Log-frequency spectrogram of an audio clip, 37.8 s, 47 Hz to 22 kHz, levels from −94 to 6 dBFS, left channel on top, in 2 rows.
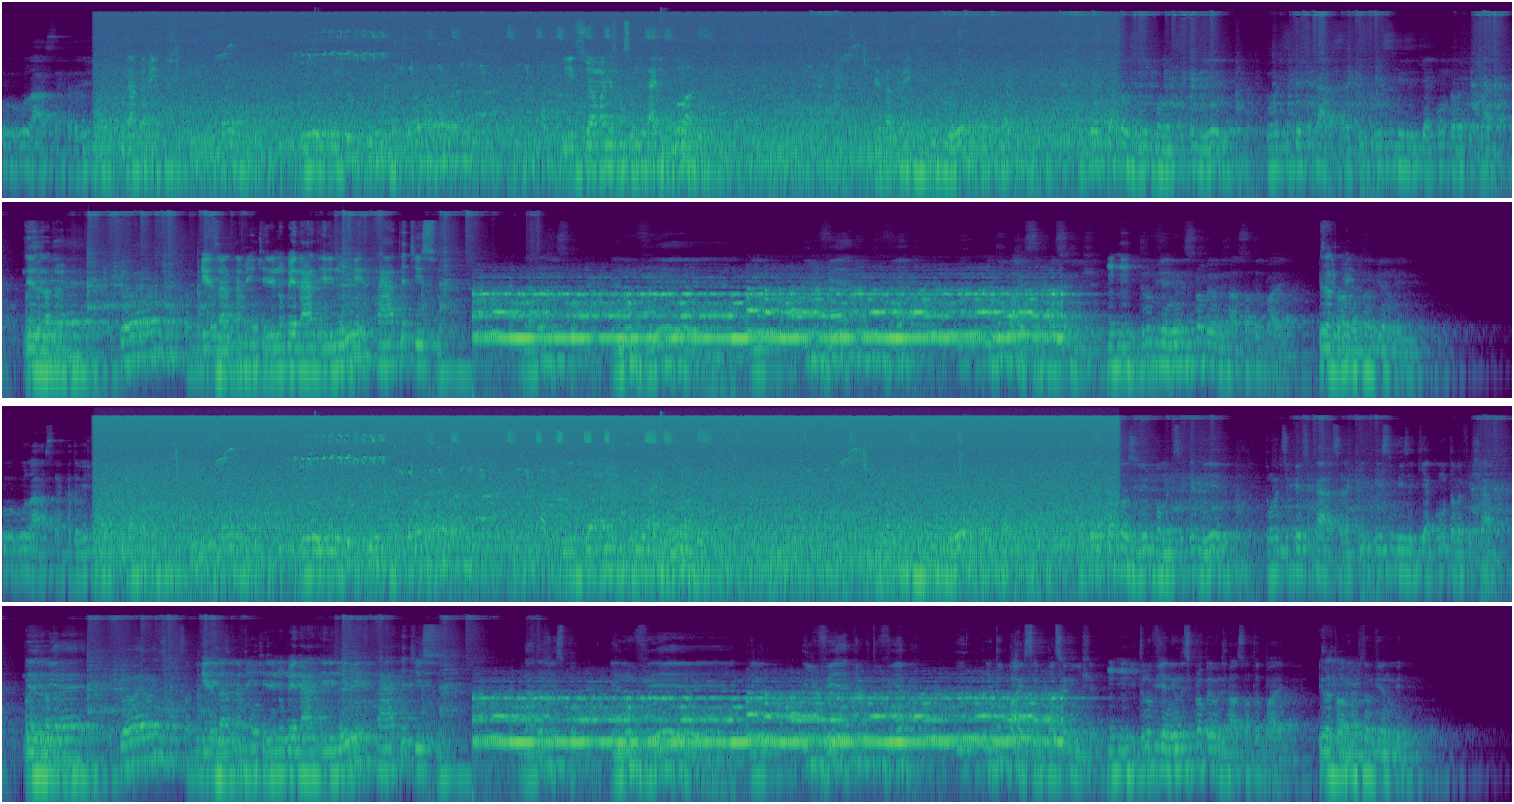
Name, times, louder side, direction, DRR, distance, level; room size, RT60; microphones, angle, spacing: voice 1, 0.0-1.7 2.3-3.3 3.7-7.1 7.6-8.8 11.4-15.4 15.8-18.7 19.2-22.3 23.1-23.4 25.3-26.1 26.5-28.5 28.9-30.2 30.8-32.6 33.0-34.9 35.3-36.4, right 1 dB, 90° right, 2 dB, 4.5 m, -34 dB
sound 1, 1.1-14.0, right 6 dB, 40° right, 0.8 m, -30 dB
voice 2, 1.5-2.2 7.0-8.8 10.9-11.5 19.1-19.8 21.4-24.5 32.7-33.1 35.3-35.8, left 1 dB, 50° left, 6 dB, 2.5 m, -32 dB
sound 2, 9.3-10.7 11.2-17.6 18.0-19.0 19.5-22.3 22.7-23.8 24.1-25.1 25.4-25.6, left 3 dB, 25° left, 4.5 m, -44 dB
sound 3, 24.8-32.1, left 1 dB, 10° left, 1.0 m, -25 dB
27.5 x 23.0 x 6.5 m, 1.5 s
head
